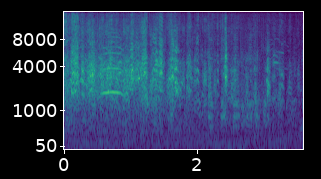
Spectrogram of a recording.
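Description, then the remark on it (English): Ducks and coots squawk and honk in a busy, overlapping chorus, with harsh repeated calls, strongest at the start and tapering somewhat toward the end. “But in London, I live on a boat, and I do have a very high tolerance for the obnoxious squawking of ducks and coots.”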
